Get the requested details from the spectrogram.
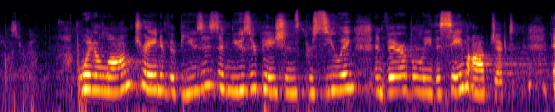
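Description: A young girl sings into a microphone through loudspeakers outdoors.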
